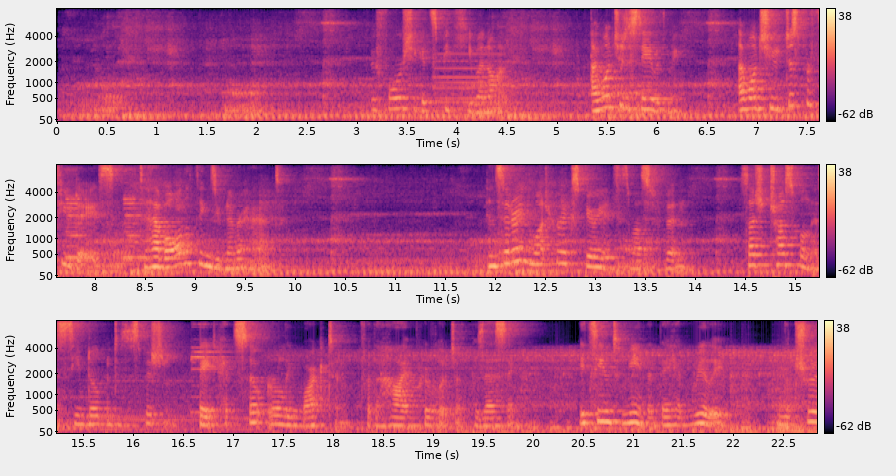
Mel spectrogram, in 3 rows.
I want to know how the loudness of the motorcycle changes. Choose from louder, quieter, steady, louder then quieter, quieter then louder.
quieter.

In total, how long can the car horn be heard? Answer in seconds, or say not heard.
3 s.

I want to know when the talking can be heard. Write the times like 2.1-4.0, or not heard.
3.1-4.5, 5.3-9.8, 11.9-22.7.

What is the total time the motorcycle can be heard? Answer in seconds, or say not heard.
23 s.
